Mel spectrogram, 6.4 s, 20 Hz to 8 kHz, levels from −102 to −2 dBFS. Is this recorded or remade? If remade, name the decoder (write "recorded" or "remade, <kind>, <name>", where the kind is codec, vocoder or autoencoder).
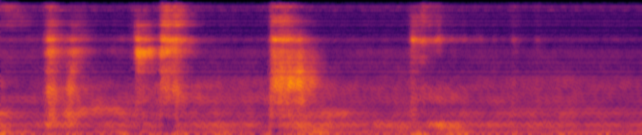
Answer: remade, vocoder, Vocos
